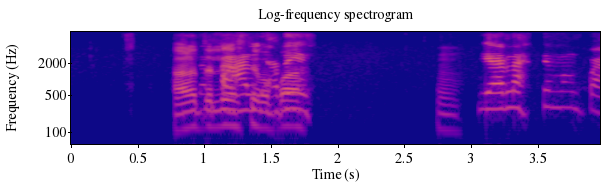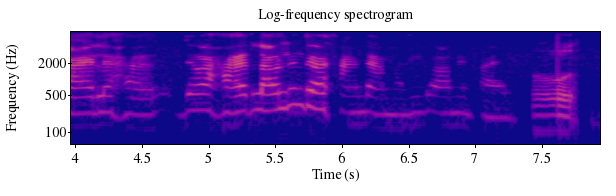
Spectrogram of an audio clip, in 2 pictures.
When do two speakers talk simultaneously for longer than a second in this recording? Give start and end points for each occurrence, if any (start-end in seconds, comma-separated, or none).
none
